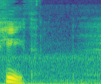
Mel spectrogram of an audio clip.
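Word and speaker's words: Heth: of confederate general henry heath it looks like heath but is pronounced heath he uh is best remembered for basically starting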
